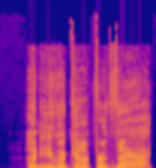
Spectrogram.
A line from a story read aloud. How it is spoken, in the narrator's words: she cried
